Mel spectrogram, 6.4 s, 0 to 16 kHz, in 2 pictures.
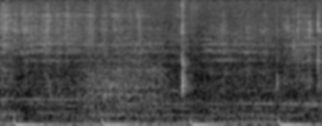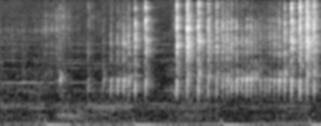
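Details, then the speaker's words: Abu Garcia Revo4 X-W-L baitcaster after a drag clicker was installed: sparse ticks speed into quick, crisp runs of clicks as line pulls off, and the drag stays adjustable. Normal drag clicker operation. "That clicker is back on as well. Do we still have the drag? Yeah, we have the sound. Can we adjust the drag though? Nice, the sound improved as well. It's quite nice actually, very nice. Very like clicky, awesome."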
